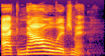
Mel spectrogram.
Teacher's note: let's switch from the long o sound of o w to the ow sound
